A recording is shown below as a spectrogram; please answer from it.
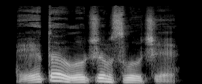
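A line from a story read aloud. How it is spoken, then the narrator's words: Grumbled. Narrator (Russian): буркнул Полос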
